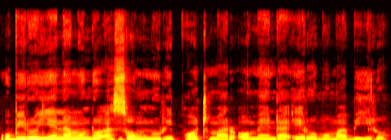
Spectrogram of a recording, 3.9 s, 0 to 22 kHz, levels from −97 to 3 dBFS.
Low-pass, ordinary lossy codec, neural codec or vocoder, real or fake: 19.8 kHz; none; none; real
